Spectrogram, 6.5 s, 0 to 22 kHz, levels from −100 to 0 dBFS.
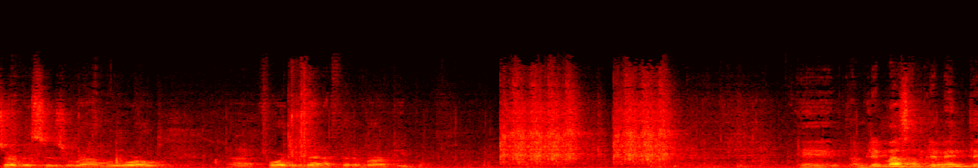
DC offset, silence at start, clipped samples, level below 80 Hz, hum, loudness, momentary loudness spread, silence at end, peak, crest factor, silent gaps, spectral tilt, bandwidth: under 0.1%; 0 s; under 0.1%; -64 dBFS; none; -42 LUFS; 19 LU; 0 s; -18 dBFS; 24 dB; none; -3.5 dB/octave; 15 kHz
